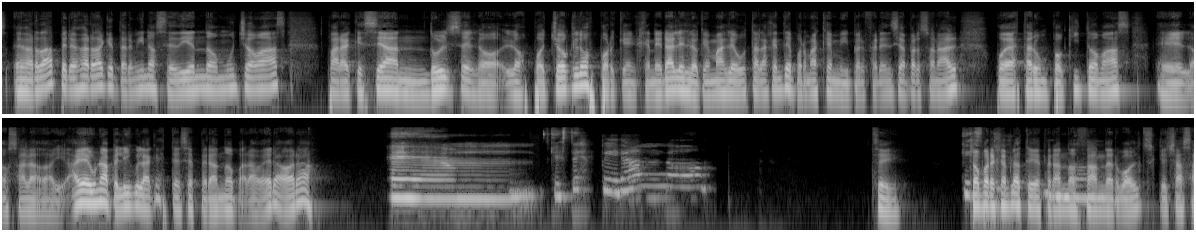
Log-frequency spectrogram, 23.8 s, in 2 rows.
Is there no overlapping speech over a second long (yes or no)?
no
